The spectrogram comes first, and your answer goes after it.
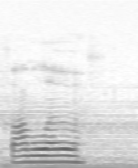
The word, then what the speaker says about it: Fomalhaut: I say Fomalhaut. May I've not be heard it- right. I've heard it said Fomalo. Hmm. I think that might be a French pronunciation.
